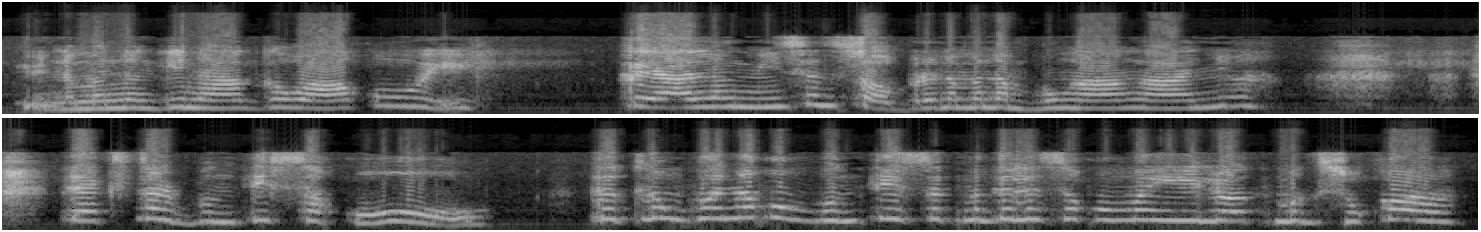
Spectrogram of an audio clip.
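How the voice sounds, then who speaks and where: A woman's voice: high voice, normal speed, close to an everyday voice. A woman playing a devoted, long-suffering pregnant young girlfriend in an emotional Filipino radio drama. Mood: aggrieved. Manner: emotional, plaintive. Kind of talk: Filipino radio drama acting and first-person narration.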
